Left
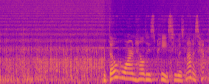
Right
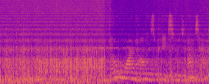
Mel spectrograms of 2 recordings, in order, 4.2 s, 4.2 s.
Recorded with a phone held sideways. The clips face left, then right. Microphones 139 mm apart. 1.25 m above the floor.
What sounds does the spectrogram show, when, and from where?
2.1 s a woman speaking: 70° left (ahead or behind), 0.8 m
